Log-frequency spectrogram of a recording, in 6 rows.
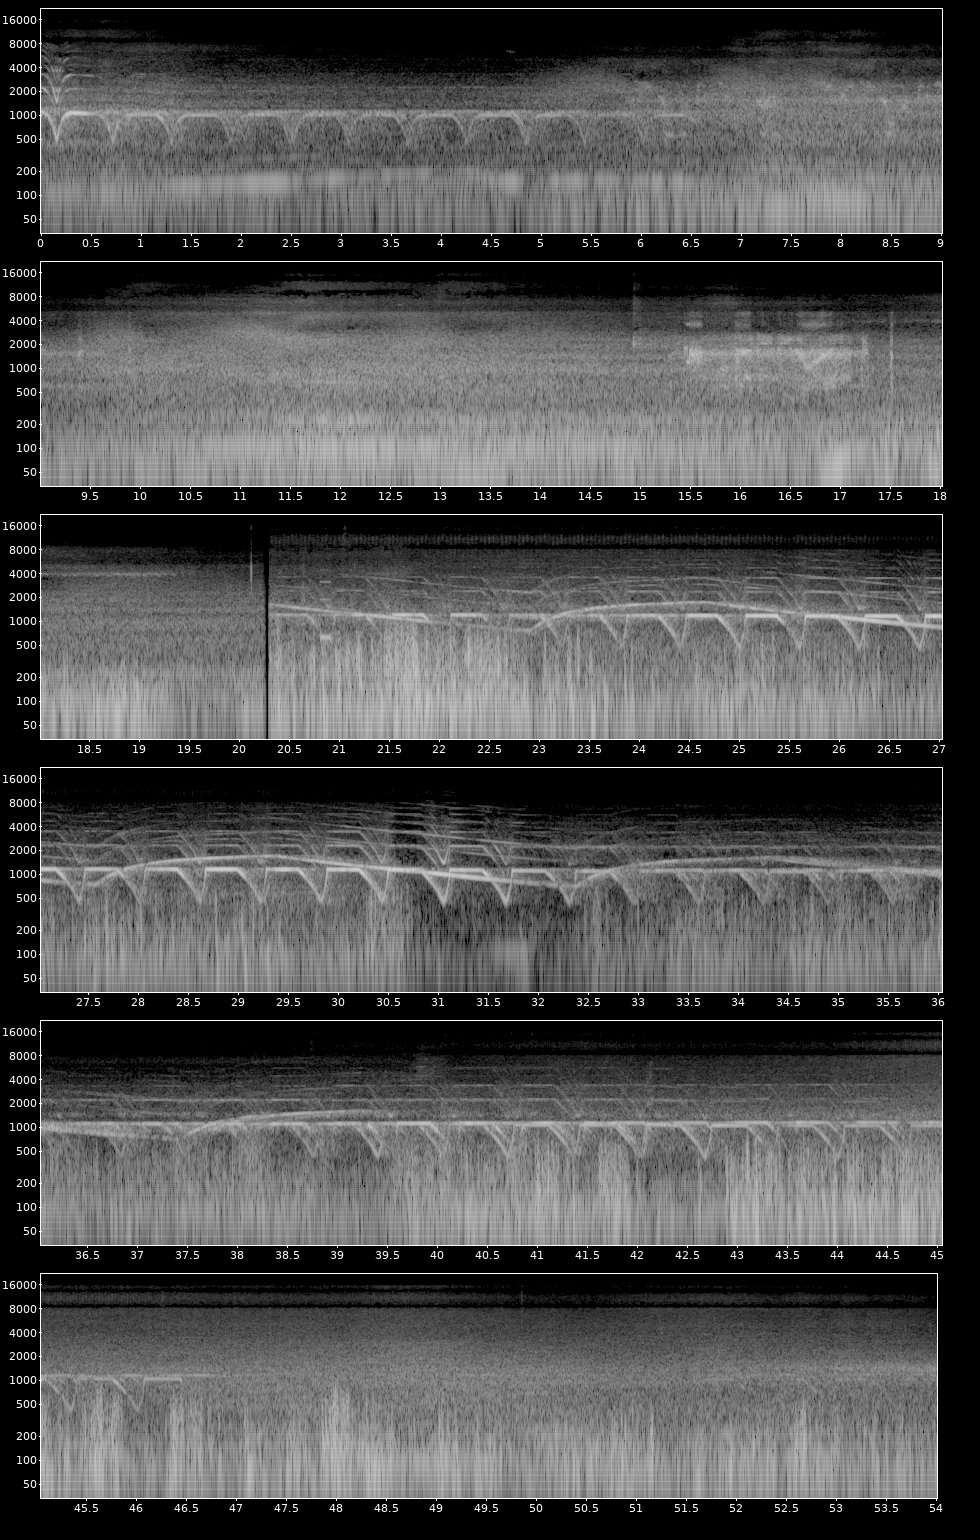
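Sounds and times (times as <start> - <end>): steady broken siren tone: 0.0 - 11.8, 14.9 - 19.6, 20.3 - 47.2
siren yelp sweeps: 0.0 - 13.6, 15.2 - 19.5, 20.3 - 47.2
siren slow wail: 0.0 - 19.5, 20.2 - 49.2
traffic noise: 0.0 - 54.0.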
